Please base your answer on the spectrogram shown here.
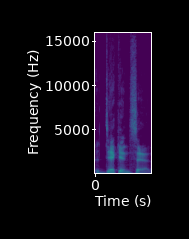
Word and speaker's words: Dickinson: Maybe not since the Morris twins, though, have we seen a piece of work like Hunter Dickinson. And I'm going to really emphasize the first syllable of his last name.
